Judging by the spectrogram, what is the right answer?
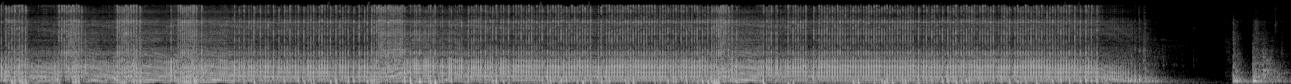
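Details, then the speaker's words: Homelite Super Mini two-stroke chainsaw with low jet at 2.5 turns: surges and sags unevenly around idle without settling, then cuts out; overly rich erratic idle, initial air leak suspected but not confirmed. "That is so rich that this thing should be dying, okay?"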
